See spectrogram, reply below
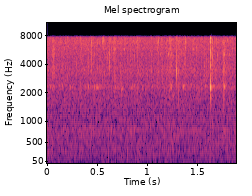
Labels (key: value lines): label: ambient
recorder: HydroMoth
